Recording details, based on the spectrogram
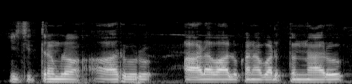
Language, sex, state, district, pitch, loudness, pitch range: Telugu, male, Telangana, Mahabubabad, 115 Hz, -16 LUFS, 115-120 Hz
